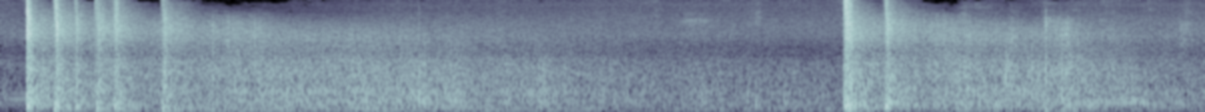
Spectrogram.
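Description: Aerial fireworks going off: a quick string of about five sharp bangs just after the start, crackling in between, then another loud bang followed by a couple of smaller ones about four seconds in.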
